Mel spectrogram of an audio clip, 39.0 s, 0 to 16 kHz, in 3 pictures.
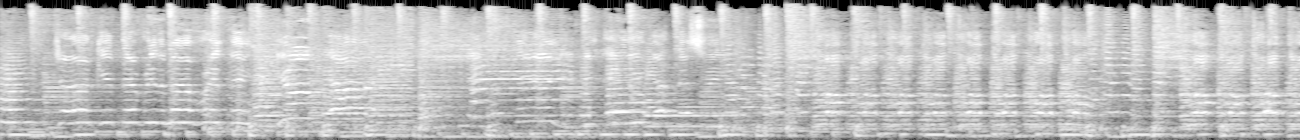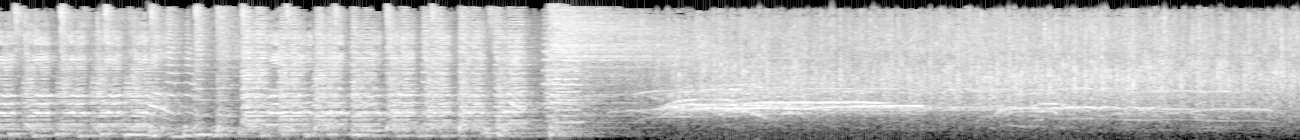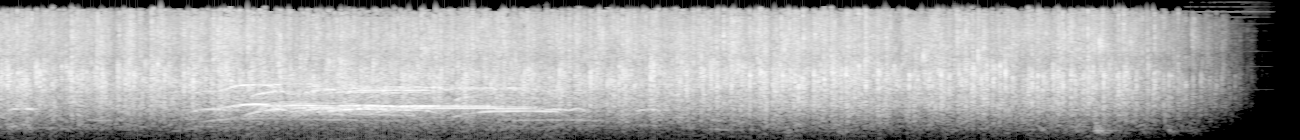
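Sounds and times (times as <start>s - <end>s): audience applauding and cheering: 18.6s - 38.6s.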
